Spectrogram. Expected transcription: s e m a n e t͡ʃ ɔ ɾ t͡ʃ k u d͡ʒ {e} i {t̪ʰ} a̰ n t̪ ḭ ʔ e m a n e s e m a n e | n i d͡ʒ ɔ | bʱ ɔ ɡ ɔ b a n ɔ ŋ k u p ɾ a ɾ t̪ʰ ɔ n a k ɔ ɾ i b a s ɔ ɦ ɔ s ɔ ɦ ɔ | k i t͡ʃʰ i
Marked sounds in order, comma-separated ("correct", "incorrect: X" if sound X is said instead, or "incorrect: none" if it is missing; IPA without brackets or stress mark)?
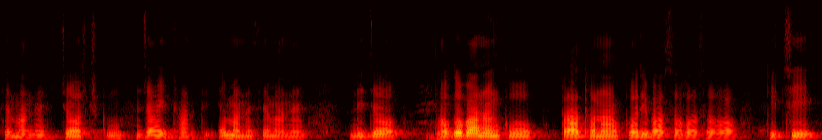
incorrect: a, correct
